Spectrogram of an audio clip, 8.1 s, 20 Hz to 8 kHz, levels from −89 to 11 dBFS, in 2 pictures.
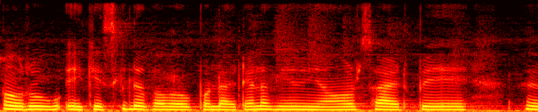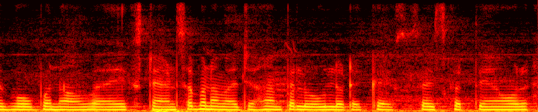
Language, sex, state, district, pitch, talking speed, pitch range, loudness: Hindi, female, Delhi, New Delhi, 210 Hz, 245 wpm, 205-215 Hz, -16 LUFS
